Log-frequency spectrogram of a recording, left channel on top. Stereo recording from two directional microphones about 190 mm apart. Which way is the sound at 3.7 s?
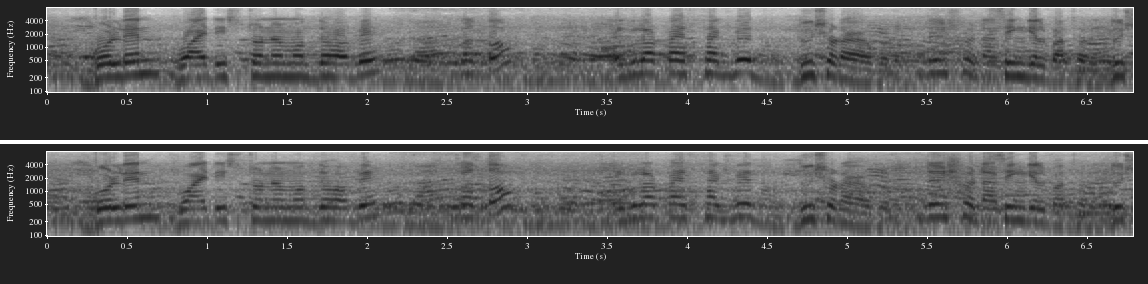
60° left (ahead or behind).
